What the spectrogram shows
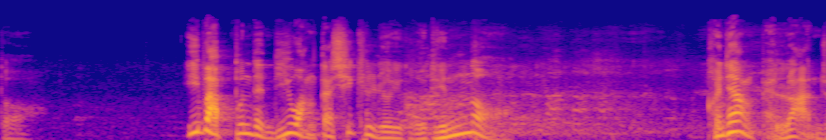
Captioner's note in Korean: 청중 웃음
